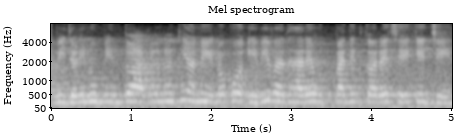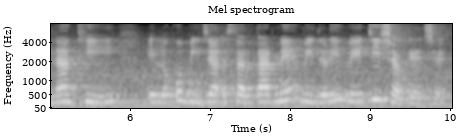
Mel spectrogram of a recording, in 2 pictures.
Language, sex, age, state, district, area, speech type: Gujarati, female, 45-60, Gujarat, Surat, urban, spontaneous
